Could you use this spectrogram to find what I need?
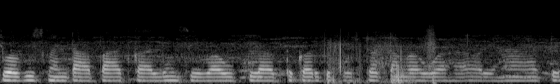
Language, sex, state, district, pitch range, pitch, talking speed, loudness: Hindi, female, Bihar, East Champaran, 175-180 Hz, 175 Hz, 150 wpm, -26 LUFS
